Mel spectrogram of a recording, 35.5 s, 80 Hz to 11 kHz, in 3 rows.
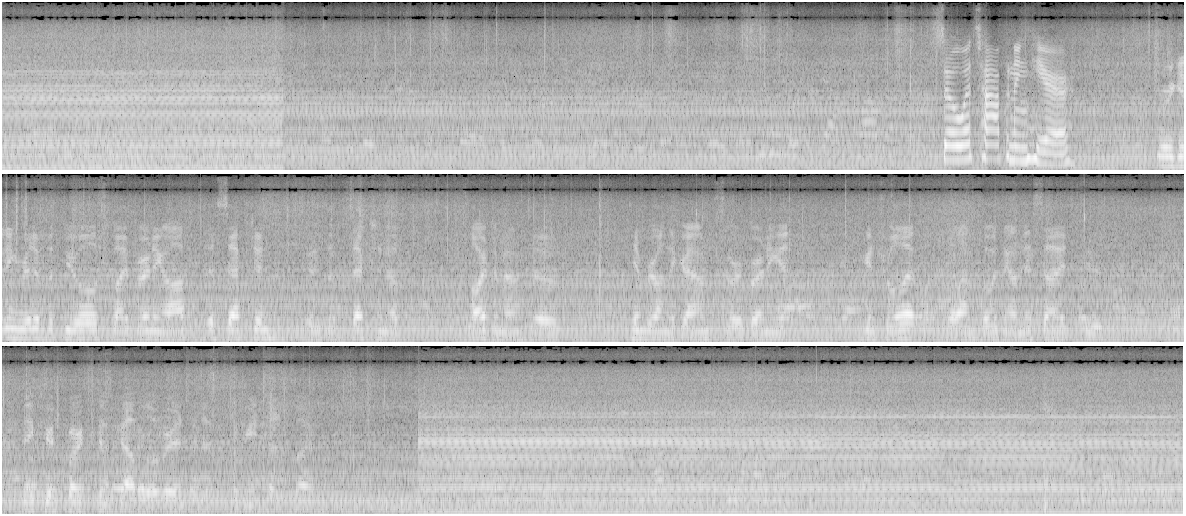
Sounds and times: Speech: 3.1s - 10.7s, 11.5s - 17.4s, 18.1s - 26.8s, 30.0s - 32.5s.

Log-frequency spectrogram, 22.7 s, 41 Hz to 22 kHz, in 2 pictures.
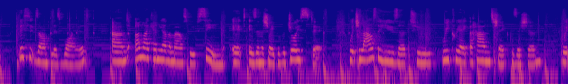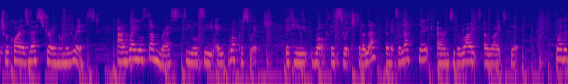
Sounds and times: Music: 0.0s - 22.7s
Speech: 0.4s - 21.8s, 22.5s - 22.7s.

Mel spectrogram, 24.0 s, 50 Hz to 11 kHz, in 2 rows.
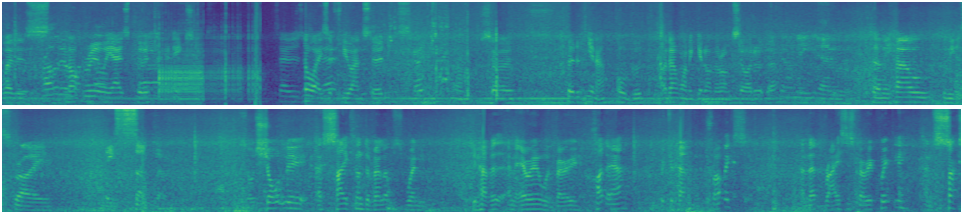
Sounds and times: Speech: 0.0s - 2.6s, 3.4s - 6.4s, 7.1s - 12.7s, 13.3s - 14.1s, 15.0s - 21.4s, 22.0s - 23.9s.

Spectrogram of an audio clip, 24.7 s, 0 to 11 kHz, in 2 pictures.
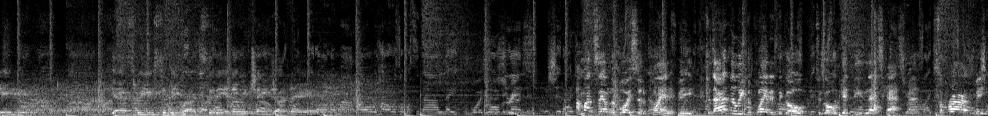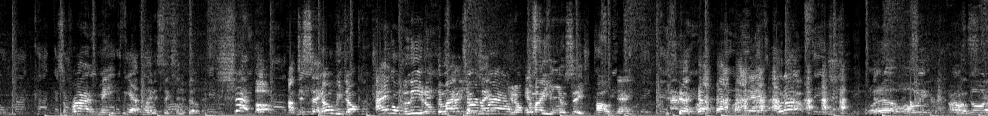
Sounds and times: Music: 0.0s - 24.7s
Speech: 1.4s - 4.2s, 7.2s - 12.5s, 13.1s - 20.4s, 21.6s - 22.5s, 23.2s - 24.7s.

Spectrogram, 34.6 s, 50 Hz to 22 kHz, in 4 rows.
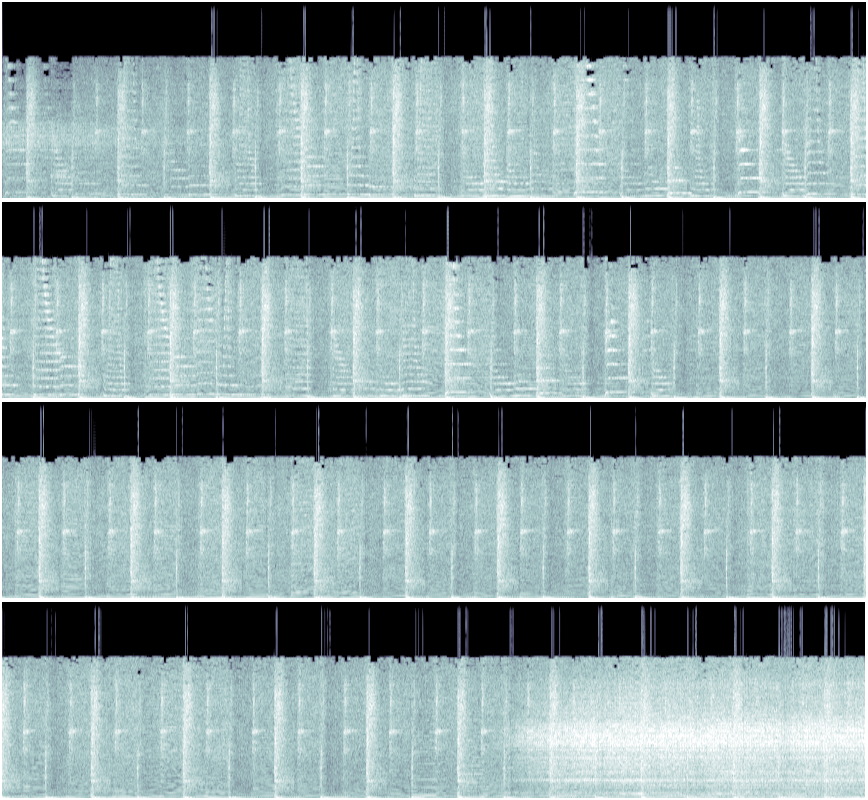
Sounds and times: Theme music: 0.0s - 34.5s.

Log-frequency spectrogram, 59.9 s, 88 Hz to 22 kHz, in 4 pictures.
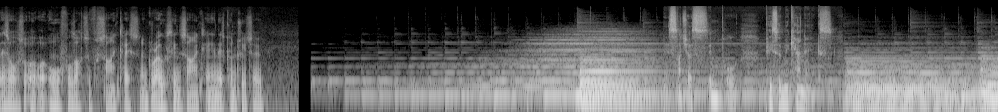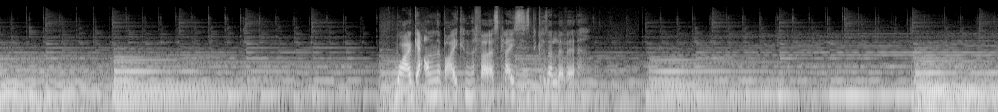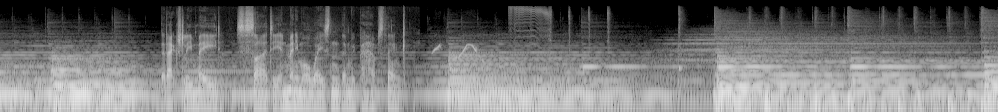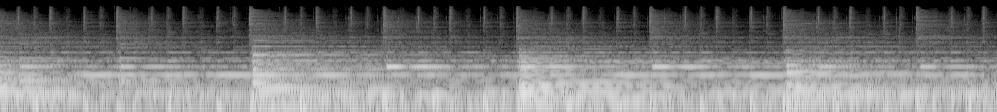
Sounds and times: Speech: 0.0s - 4.0s, 10.0s - 12.5s, 20.9s - 23.8s, 32.4s - 36.2s
Music: 4.6s - 59.8s.

